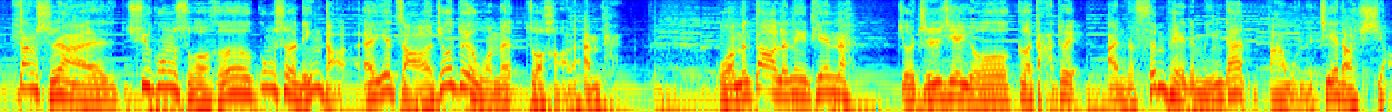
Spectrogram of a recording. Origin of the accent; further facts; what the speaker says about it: Wuhan, Hubei, China; 我们武汉人都是蜂窝煤炉子上啊，用钢筋锅做饭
